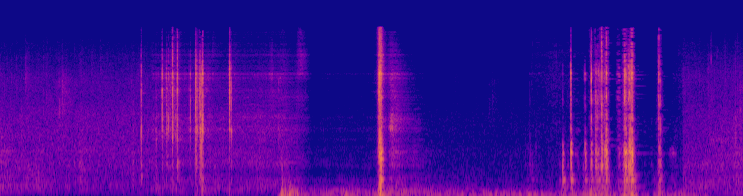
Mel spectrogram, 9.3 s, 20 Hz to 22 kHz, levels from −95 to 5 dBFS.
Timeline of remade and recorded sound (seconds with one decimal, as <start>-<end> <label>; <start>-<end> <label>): 0.0-1.9 recorded; 1.9-5.3 remade; 5.3-9.3 recorded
